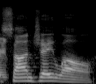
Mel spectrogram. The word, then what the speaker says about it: Sanjay Lal: Is that how you pronounce his name? Sanjay Lal.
